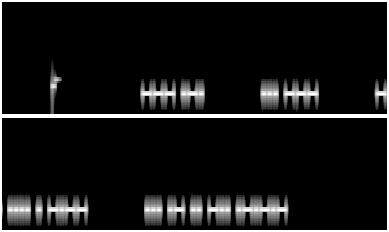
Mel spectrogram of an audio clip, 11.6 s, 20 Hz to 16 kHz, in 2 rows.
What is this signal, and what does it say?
Morse code, heard as a keyed tone, about 28 wpm, 700 Hz. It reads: OR SO THEY SAID.
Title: 3x Word-Spacing - Sentences from Top 100 Words - 28wpm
